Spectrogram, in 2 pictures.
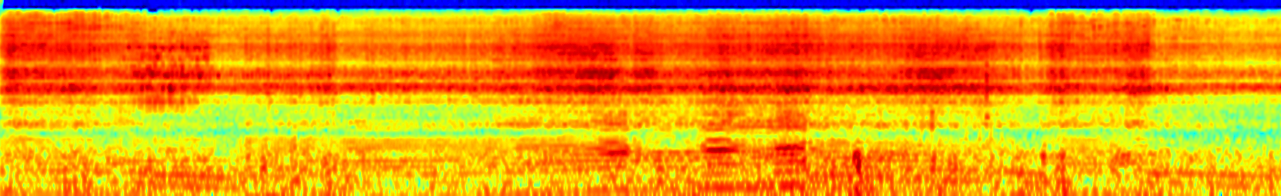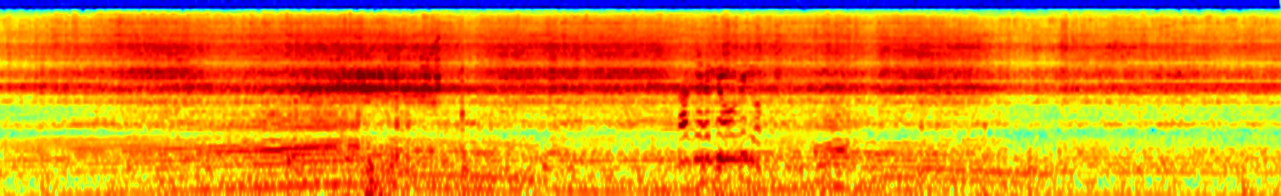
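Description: A motorcycle engine drones steadily close by, rising and falling as the rider speeds up and slows down.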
